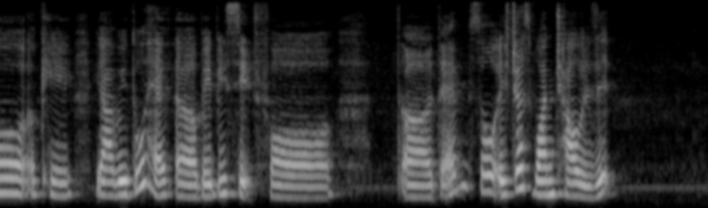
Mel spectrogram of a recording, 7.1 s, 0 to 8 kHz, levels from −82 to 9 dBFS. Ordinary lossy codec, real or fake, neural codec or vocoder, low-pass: none; fake; codec, 16 kHz, 16 kbps, FreqCodec, smaller model; none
